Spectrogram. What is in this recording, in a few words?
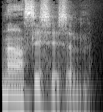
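"narcissism", British English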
